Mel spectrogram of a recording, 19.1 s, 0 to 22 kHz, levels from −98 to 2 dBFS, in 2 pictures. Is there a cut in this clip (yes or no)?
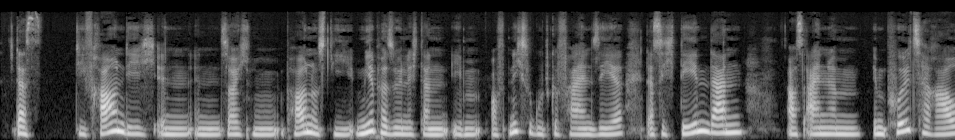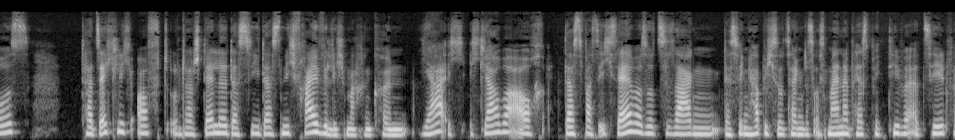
yes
